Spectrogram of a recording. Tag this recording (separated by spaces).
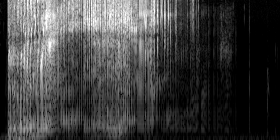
fart flatulence liquidy squishy wet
